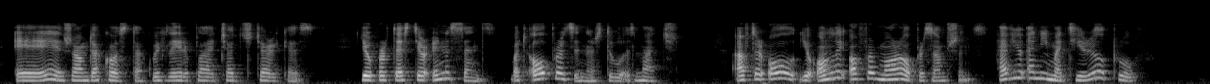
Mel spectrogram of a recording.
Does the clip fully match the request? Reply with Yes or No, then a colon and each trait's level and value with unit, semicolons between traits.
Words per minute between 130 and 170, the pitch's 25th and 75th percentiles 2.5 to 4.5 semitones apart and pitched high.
No: average, 145 wpm; average, 5.1 semitones; high, 195 Hz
